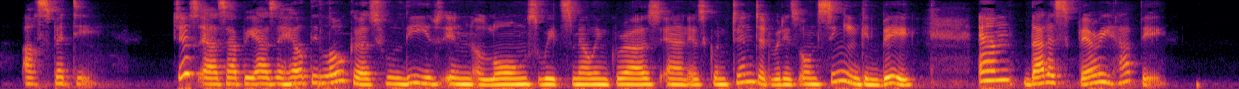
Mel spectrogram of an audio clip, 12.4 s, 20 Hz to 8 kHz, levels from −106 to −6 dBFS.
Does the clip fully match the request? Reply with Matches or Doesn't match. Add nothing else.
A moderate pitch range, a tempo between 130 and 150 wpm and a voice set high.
Matches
